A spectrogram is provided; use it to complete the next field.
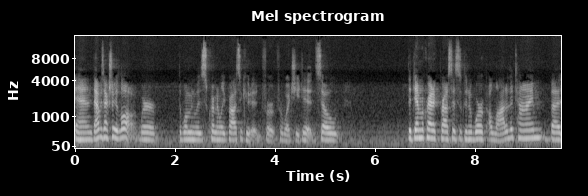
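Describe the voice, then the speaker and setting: A woman's ordinary speaking voice at a medium pitch, with fairly even intonation at a moderate pace, on a very clean recording with a silent background. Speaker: judge. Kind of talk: lecture Q&A answer. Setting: lecture hall with audience.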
